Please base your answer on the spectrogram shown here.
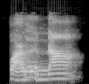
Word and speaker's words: पढ़ना: आपने देखा, मैंने बोला पेड़ और फिर मैंने कहा पढ़ना, बढ़ना।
